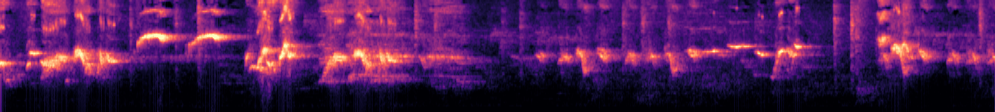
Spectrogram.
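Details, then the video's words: Song of a white-rumped shama used to help train other shamas: rich sequences of whistled, warbled phrases with quick slurred notes and occasional sharp clicks, a brief quieter gap midway, then more rapid fluttering phrases. "SUARA MURAI BATU Ini Membantu Burung Murai Batu Anda"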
